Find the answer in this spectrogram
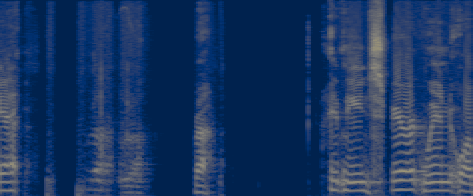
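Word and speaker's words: רוּחַ: Ruh.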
